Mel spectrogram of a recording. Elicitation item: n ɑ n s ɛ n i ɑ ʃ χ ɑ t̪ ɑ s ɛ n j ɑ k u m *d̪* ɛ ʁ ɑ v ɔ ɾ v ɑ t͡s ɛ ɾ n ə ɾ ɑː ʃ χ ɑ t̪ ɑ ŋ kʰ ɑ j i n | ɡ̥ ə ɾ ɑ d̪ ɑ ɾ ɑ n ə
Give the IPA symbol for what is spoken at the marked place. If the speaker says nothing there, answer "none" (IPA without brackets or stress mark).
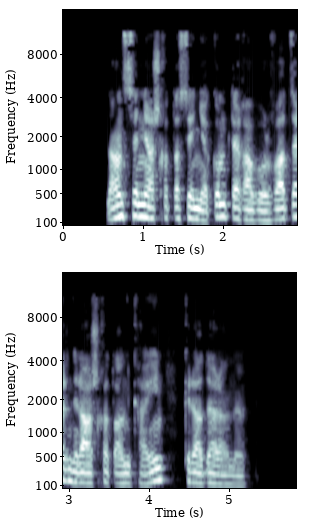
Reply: t̪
